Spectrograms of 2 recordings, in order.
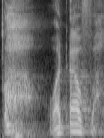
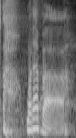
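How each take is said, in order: First: Slow, hammed-up whatever; dad trying too hard to sound casual; clumsy exaggerated brush-off; overdone whatever. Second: Light dismissive whatever; breezy brush-off; casual whatever. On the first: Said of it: "you don't have it". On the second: Shown as a demonstration. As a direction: shrug it off easily. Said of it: "just be like".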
